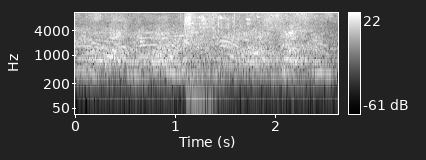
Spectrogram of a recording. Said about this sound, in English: No police, no justice, no police. A young woman beside Lila pumps her fist. Lila shakes her fist and chants along.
